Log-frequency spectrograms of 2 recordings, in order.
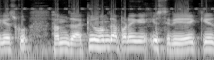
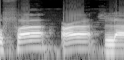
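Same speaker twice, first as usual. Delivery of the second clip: फ़अल drawn out slowly in separate sounds; letter by letter; much slower than usual. Shown as a demonstration. Teacher easing the reading for pupils, slow separated letters. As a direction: split फ़अल into fa, a, la. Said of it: "अकेले हरफ को अगर आप पढ़ेंगे".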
